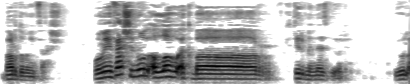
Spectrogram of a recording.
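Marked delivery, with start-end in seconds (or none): 1.9-3.4 "أكبر" drawn out with a long vowel after the b, slow; wrong long "أكبار". Shown as a demonstration. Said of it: "حطيت مد بعد الباء".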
